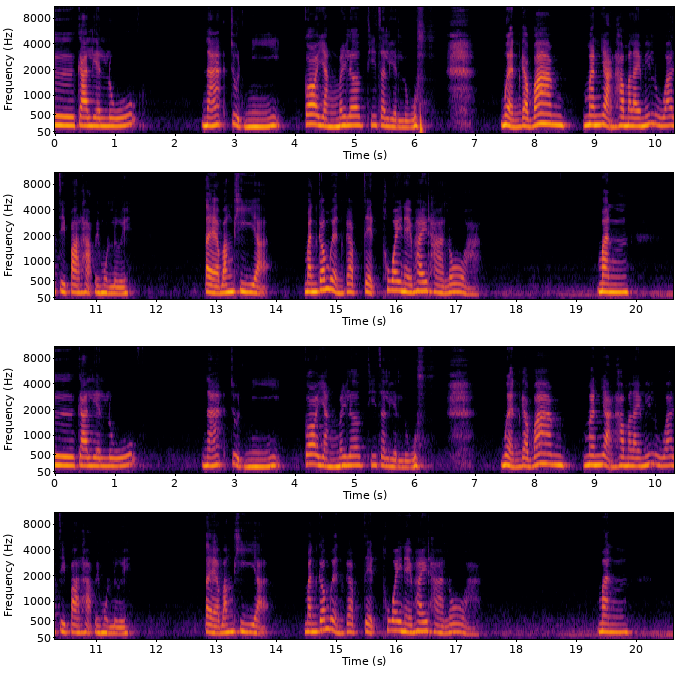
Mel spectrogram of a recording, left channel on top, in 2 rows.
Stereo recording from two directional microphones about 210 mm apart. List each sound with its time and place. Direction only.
0.0 s speech: 35° left (ahead or behind)
2.5 s speech: 35° left (ahead or behind)
6.5 s a sound: 30° left (ahead or behind)
7.4 s speech: 35° left (ahead or behind)
12.8 s speech: 35° left (ahead or behind)
19.4 s speech: 40° left (ahead or behind)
